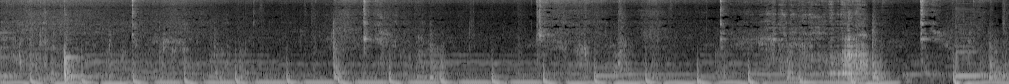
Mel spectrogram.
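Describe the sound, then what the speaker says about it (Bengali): Mutton stock is poured into a red, spicy mutton curry frying in a pot, sending up a sizzle over rapid, regular metallic knocks and scrapes, close by and without voices. "এই জলটাই দিয়ে দেবো।"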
